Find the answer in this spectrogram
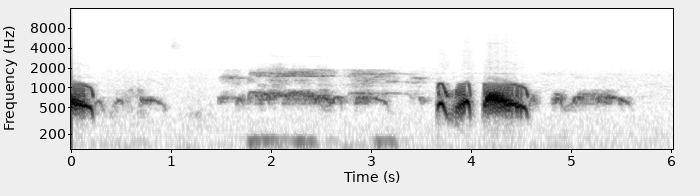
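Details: Spotted dove coo used to provoke other doves into calling: quiet wavering hums and soft notes, then one loud phrase with a quick stuttered double note and a long, full, falling rolled coo, trailing off softly.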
